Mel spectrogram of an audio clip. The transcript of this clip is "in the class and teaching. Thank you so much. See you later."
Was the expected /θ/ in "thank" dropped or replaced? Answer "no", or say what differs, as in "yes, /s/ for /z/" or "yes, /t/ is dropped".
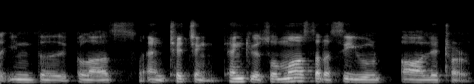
yes, /t/ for /θ/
